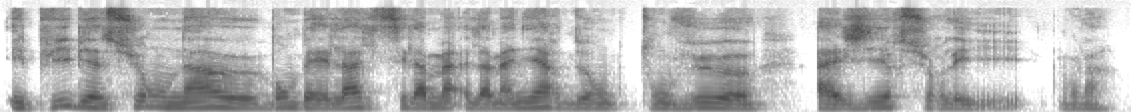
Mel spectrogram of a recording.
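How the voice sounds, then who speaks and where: This woman's voice is low and level, her pace a little slow, as she demos software live over a video call. Her delivery halts often, with many fillers and false starts.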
